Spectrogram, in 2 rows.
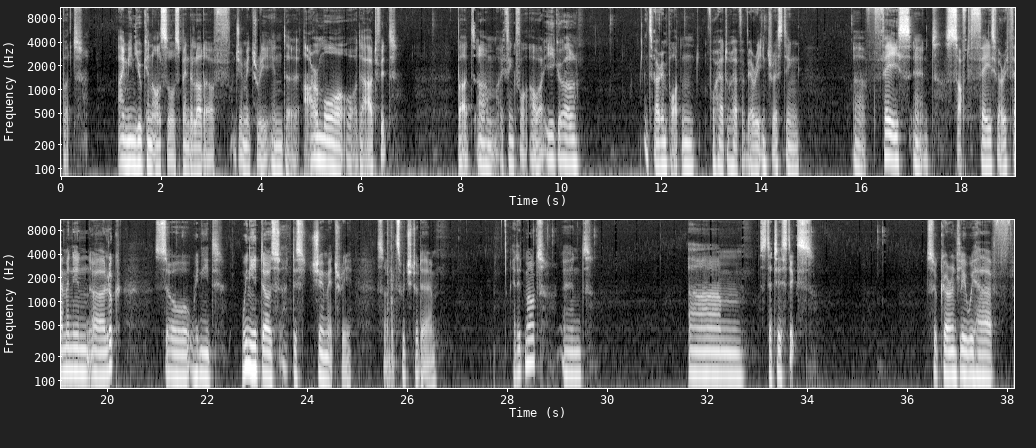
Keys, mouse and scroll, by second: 7.4 click, 9.9 click, 11.9 click, 12.4 click, 14.0 click, 17.2-18.4 scroll down 2, 18.4-21.4 middle drag, 21.4 click, 25.6 Tab, 28.5 click, 29.6-32.8 drag.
